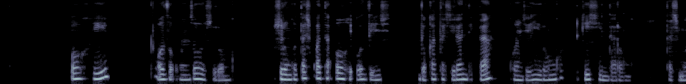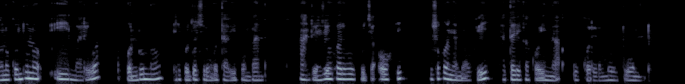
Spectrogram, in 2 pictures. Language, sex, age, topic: Oshiwambo, female, 25-35, agriculture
